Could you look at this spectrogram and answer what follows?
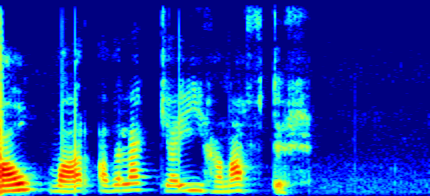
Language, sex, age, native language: Icelandic, female, 30-39, Icelandic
